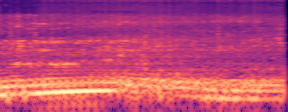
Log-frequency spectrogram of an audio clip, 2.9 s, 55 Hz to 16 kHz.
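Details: 1986 Jaguar XJ6 unstarted for two years, running after restart attempts: steady low rumble at a fast, slightly uneven beat, a little louder at first, then settling to an even run; normal running.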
